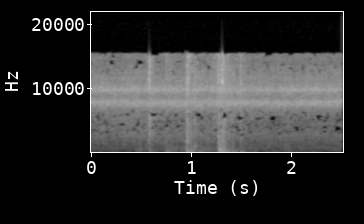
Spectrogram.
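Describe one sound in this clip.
A wicker basket thumps and creaks as it is lifted.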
